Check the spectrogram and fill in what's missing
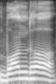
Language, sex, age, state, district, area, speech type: Bengali, male, 45-60, West Bengal, South 24 Parganas, rural, read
